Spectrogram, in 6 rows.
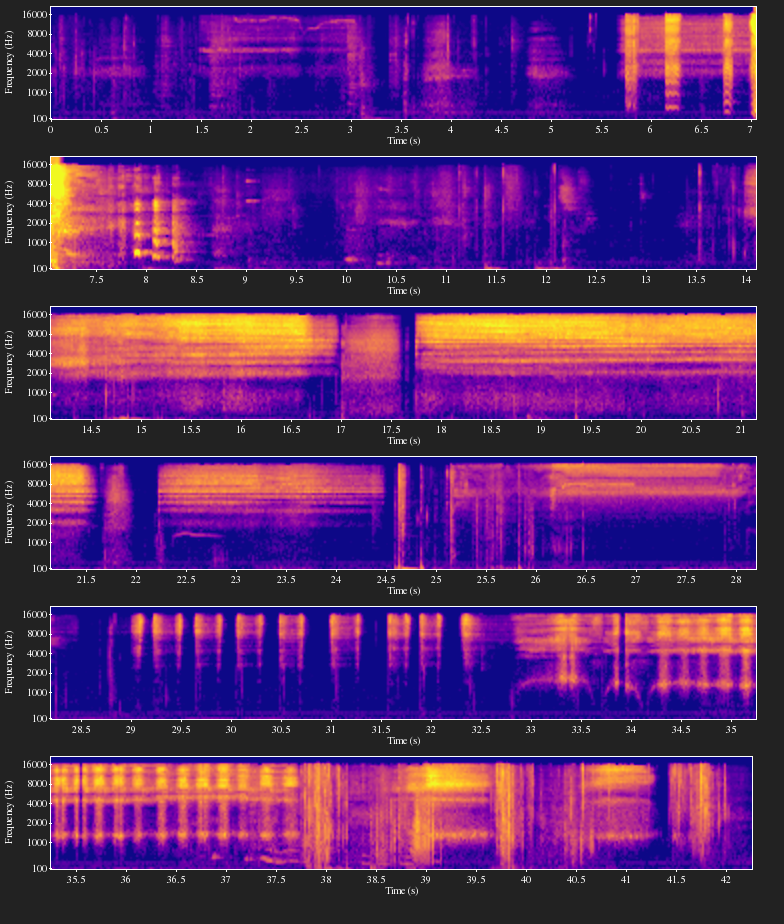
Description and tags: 07 Blowing a Ball
This is a recording of a girl blowing up a rubber ball. It was recorded at home using a Studio Projects C1.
